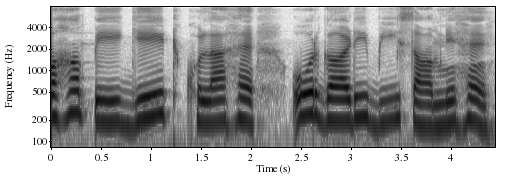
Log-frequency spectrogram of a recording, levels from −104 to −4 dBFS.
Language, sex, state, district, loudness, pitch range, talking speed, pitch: Hindi, female, Punjab, Kapurthala, -17 LUFS, 185-220 Hz, 135 wpm, 195 Hz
